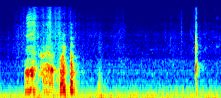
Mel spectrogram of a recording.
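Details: A male macaw makes strange dolphin-like noises: a quick run of squeaky, chattering notes, then one sharp high squeak.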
